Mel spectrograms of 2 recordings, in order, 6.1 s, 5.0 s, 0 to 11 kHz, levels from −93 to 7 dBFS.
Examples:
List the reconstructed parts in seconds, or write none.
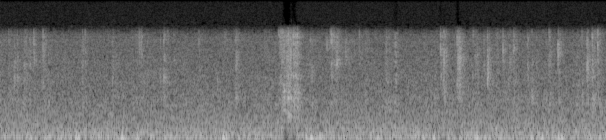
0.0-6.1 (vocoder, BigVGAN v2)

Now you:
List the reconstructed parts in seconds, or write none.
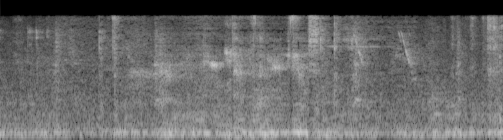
1.6-3.1 (codec, SNAC)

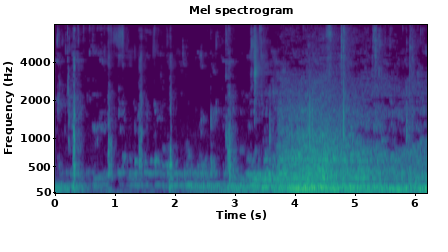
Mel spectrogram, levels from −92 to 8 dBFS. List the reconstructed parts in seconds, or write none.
0.8-2.1 (vocoder, BigVGAN v2); 3.2-3.7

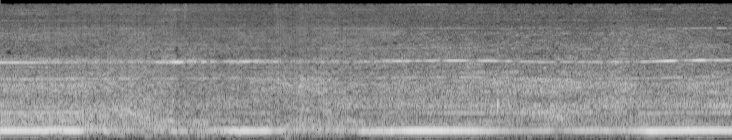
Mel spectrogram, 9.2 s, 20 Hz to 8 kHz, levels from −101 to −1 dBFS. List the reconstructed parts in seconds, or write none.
0.5-4.9 (vocoder, BigVGAN v2)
